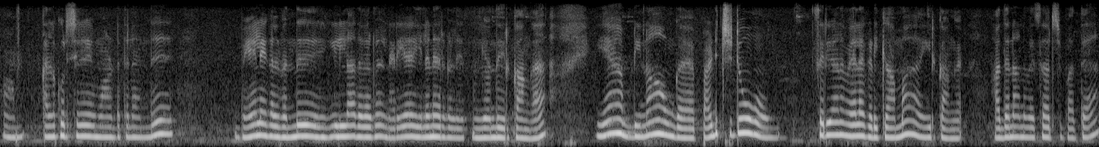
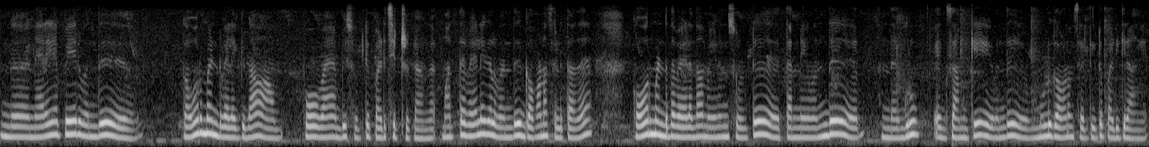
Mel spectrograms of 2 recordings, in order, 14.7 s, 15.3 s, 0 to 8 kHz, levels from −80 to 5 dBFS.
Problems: constant background noise, background conversations at intervals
